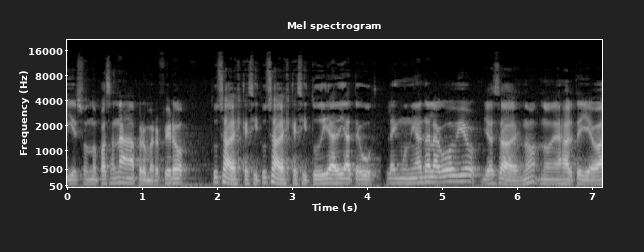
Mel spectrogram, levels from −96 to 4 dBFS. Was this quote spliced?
yes; 1 cut; at 2.6 s

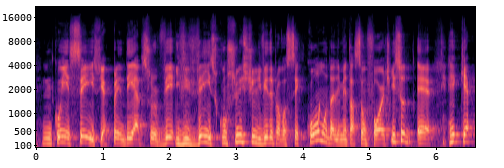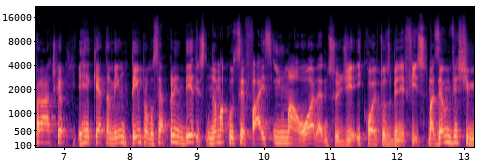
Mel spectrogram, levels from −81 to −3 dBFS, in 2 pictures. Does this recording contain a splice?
yes; 1 cut; at 9.0 s

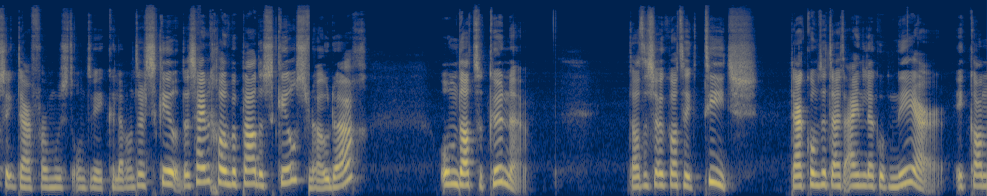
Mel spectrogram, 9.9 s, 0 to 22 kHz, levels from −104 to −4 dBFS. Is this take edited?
yes; 3 cuts; at 1.5 s, 3.1 s, 8.8 s

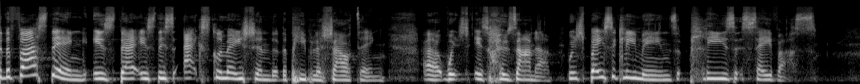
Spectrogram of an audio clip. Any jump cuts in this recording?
yes; 1 cut; at 5.6 s

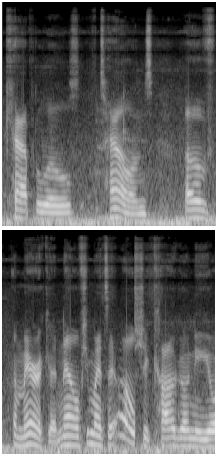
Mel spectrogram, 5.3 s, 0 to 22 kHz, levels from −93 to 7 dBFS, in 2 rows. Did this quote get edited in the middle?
yes; 4 cuts; at 1.2 s, 2.8 s, 3.7 s, 4.3 s

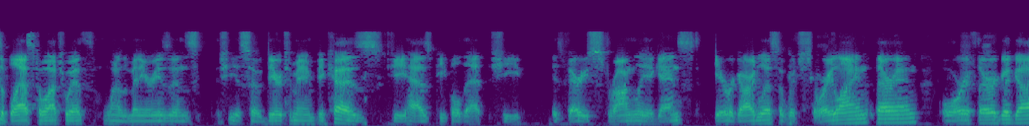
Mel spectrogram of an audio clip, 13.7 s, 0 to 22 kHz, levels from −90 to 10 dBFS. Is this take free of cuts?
yes; 0 cuts

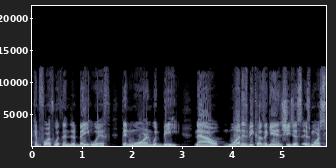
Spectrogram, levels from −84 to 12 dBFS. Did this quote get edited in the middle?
no; 0 cuts

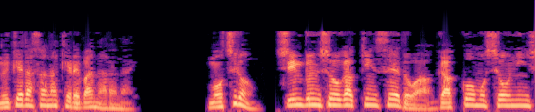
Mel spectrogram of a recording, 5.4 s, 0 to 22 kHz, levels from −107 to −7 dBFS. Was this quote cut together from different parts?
yes; 2 cuts; at 1.6 s, 2.7 s

